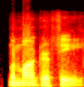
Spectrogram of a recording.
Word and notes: Mammography: American English

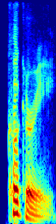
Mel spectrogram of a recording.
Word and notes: cookery: American English

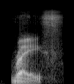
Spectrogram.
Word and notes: wraith: British English

